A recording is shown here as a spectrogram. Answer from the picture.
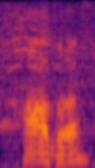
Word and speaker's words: Ha'va: now of let's go Hava or Hava I believe is how it is correctly pronounced according to him breaks the guard of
